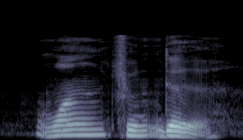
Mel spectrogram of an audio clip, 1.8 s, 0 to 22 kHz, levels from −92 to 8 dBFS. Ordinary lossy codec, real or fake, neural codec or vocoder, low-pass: none; fake; codec, 16 kHz, 8 kbps, FreqCodec, larger model; none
